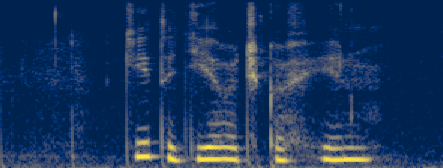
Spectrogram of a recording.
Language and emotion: Russian, sad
